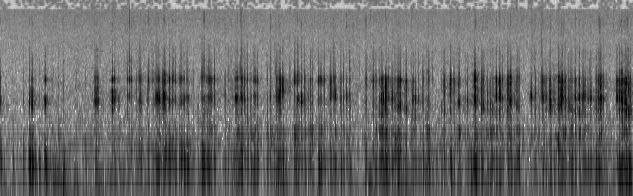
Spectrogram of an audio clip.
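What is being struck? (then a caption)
Silicone scrubber pad with soft bristles. Long nails scratch back and forth across the soft bristles of a round, flat, blue solid silicone scrubber pad lying on black fur. The result is a quiet, steady stream of dense, rapid scratchy rasps with a soft low rumble and a hollow midrange tone.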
